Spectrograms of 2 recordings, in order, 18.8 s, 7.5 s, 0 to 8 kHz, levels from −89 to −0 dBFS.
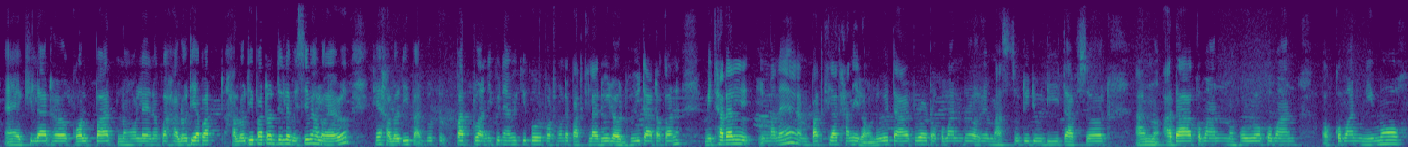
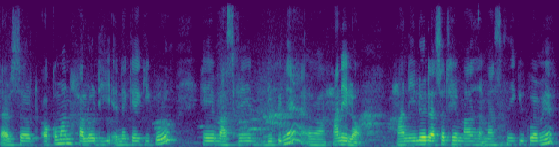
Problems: constant background noise, background conversations at intervals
